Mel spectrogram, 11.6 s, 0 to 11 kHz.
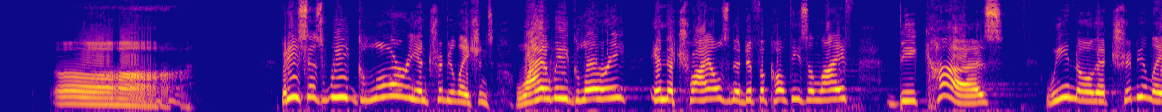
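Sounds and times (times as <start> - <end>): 
speech: 0.5 - 1.6, 2.8 - 11.6
person groaning: 0.5 - 2.1.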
